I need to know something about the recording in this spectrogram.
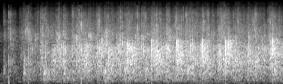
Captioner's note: audience applauding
